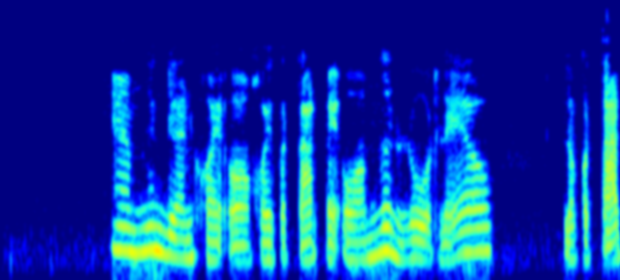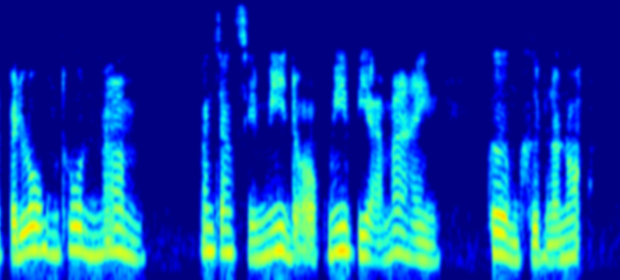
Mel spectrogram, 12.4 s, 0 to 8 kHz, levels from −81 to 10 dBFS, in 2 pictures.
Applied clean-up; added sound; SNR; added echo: none; none; none; none.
